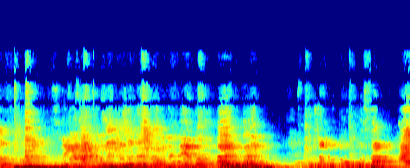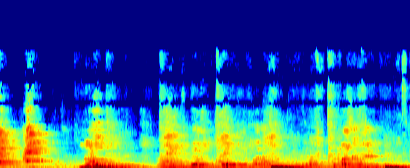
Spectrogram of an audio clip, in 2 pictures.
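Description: A man preaches loudly and with fervour into a microphone in an echoing hall.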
